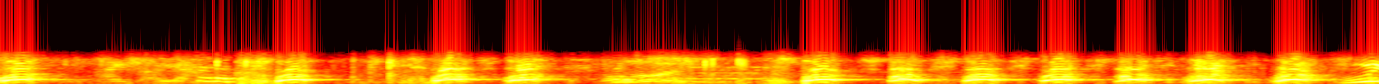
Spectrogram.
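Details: Rhythmic, evenly spaced barks from a Dobermann, about two or three per second, clear and high, with human voices mixed underneath.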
